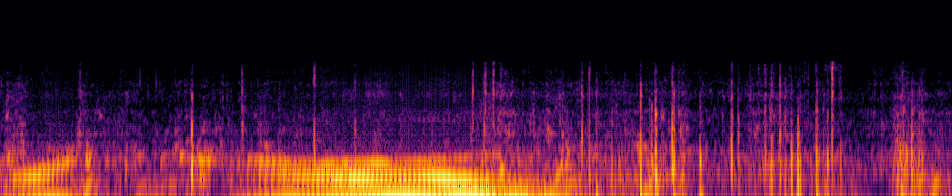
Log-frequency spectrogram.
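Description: A corgi splashing in shallow pool water as spray rains down around it. A low rumble swells about two seconds in and holds for about three seconds, and a run of short splashes and drips follows.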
